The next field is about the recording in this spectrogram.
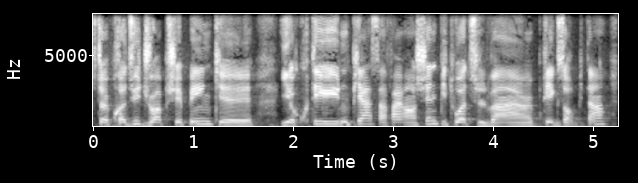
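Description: A man with a Quebec accent, high pitch, fairly even intonation and a fairly quick pace. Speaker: content creator. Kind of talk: casual chat.

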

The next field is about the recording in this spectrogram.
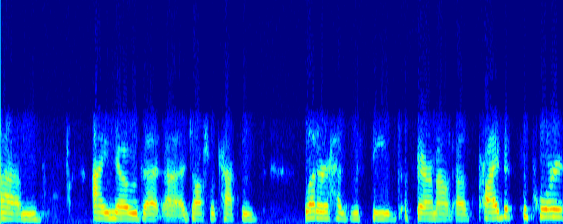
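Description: A plain, everyday voice from a woman, medium in pitch, fairly even in intonation, at a moderate pace. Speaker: doctoral candidate in classics. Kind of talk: interview.

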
